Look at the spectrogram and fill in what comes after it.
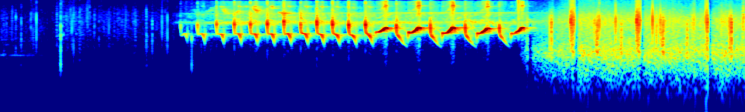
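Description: Songbird singing a fast run of repeated down-slurred whistled notes, about five a second, ending in several rising, hooked notes. About five seconds in, a crackling hiss with scattered sharp clicks takes over.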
